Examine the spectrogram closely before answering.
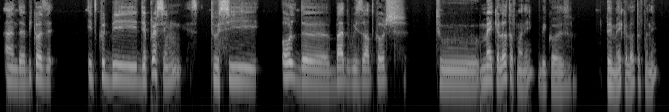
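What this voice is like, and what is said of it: French accent. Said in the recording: “Sorry for my French accent.”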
